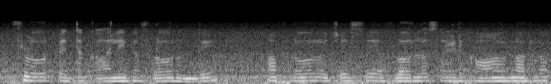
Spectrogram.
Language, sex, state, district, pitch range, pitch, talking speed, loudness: Telugu, male, Andhra Pradesh, Anantapur, 155-165 Hz, 155 Hz, 130 wpm, -16 LUFS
